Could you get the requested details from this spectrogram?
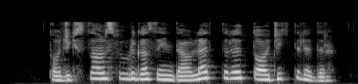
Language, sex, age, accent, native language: Uzbek, female, 18-24, Surxondaryo, Uzbek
